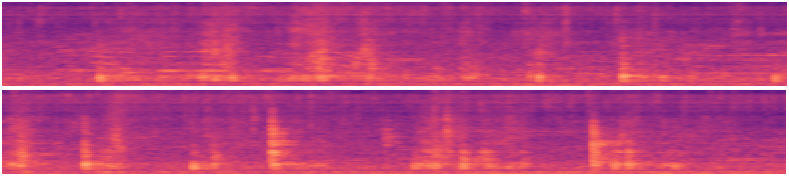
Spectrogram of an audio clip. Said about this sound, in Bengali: পোলার চালগুলোকে এক দুই মিনিটের মতো ভেজে নিব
